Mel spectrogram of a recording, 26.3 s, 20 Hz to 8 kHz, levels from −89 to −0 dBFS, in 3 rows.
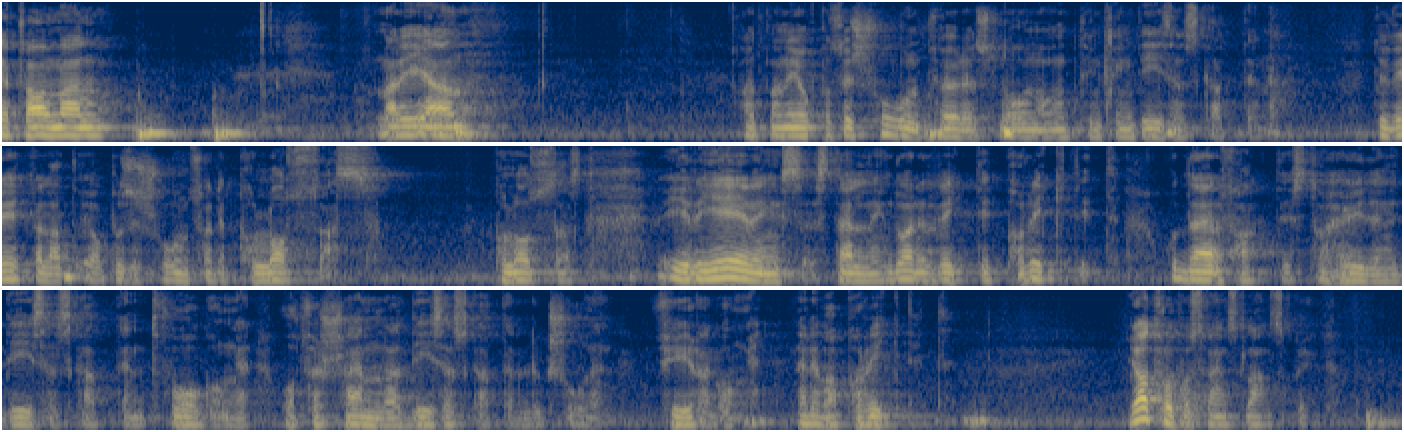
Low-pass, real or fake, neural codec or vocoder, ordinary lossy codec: none; fake; codec, 16 kHz, 16 kbps, FunCodec, trained on Chinese and English, 50 frames a second; none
